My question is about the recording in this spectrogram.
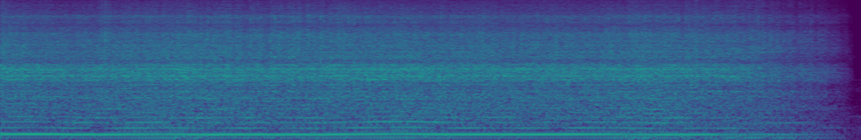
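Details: Scag mower surging badly under load while cutting, a steady drone that wavers, rising and falling in speed; cause unknown despite new fuel straw, clutch and electrical parts already replaced.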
